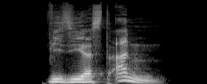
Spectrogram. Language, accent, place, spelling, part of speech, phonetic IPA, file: German, Germany, Berlin, visierst an, verb, [viˌziːɐ̯st ˈan], De-visierst an.ogg
- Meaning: second-person singular present of anvisieren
